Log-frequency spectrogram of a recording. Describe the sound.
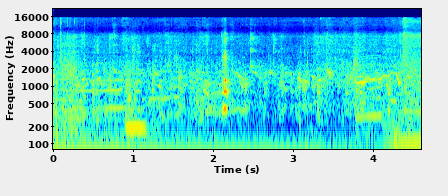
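Laying hens clucking in a coop, scattered faint clucks over a low steady hum, with one brief sharper call near the middle.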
